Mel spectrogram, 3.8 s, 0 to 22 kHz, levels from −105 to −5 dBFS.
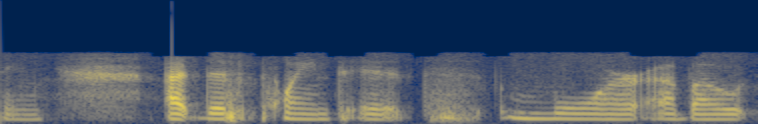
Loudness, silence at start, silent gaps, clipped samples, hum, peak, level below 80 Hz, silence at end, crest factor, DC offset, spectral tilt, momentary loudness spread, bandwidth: -25 LUFS; 0 s; none; under 0.1%; none; 0 dBFS; -68 dBFS; 0.05 s; 26 dB; under 0.1%; -6 dB/octave; 16 LU; 4.2 kHz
